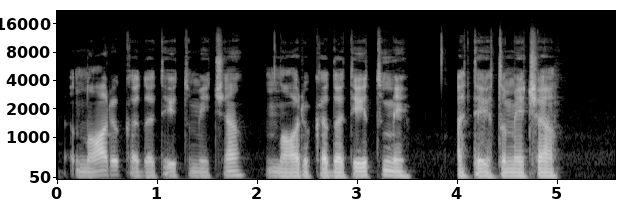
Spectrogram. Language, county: Lithuanian, Vilnius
